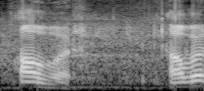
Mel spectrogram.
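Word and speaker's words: hour: और जहाँ से नहीं शुरू होता, जैसे आवर में क्या लगाओगे? एन और ए. एन क्यों? वो तो कॉन्सोनेंट से शुरू, आर से एच से शुरू हुआ है, इसलिए कि एच साइलेंट है.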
